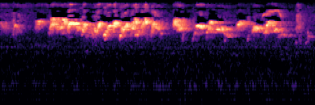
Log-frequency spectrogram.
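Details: Red-whiskered bulbul from the Đại Quang area of Quảng Nam, Vietnam, singing a fast, continuous run of bright, warbled mid-high chirps for about three and a half seconds with no clear pauses.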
